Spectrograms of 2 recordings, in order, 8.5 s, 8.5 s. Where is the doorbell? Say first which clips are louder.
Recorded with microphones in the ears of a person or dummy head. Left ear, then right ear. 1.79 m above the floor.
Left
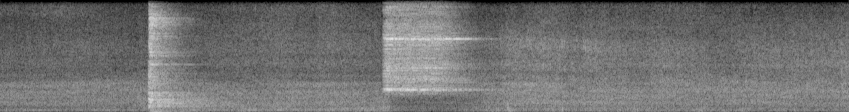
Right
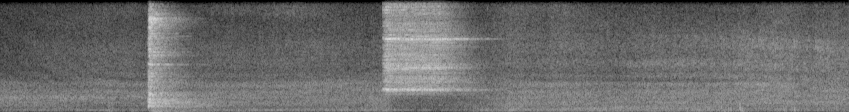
Left 2 dB; 35° right (ahead or behind), 1.0 m.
